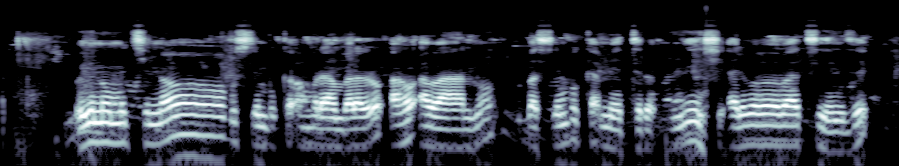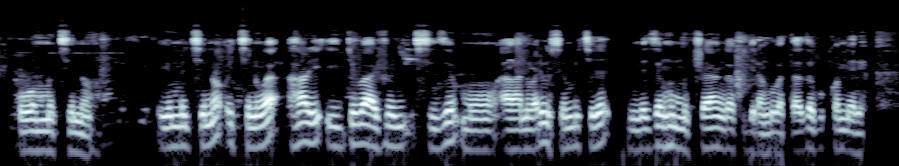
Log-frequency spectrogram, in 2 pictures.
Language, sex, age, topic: Kinyarwanda, male, 36-49, government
